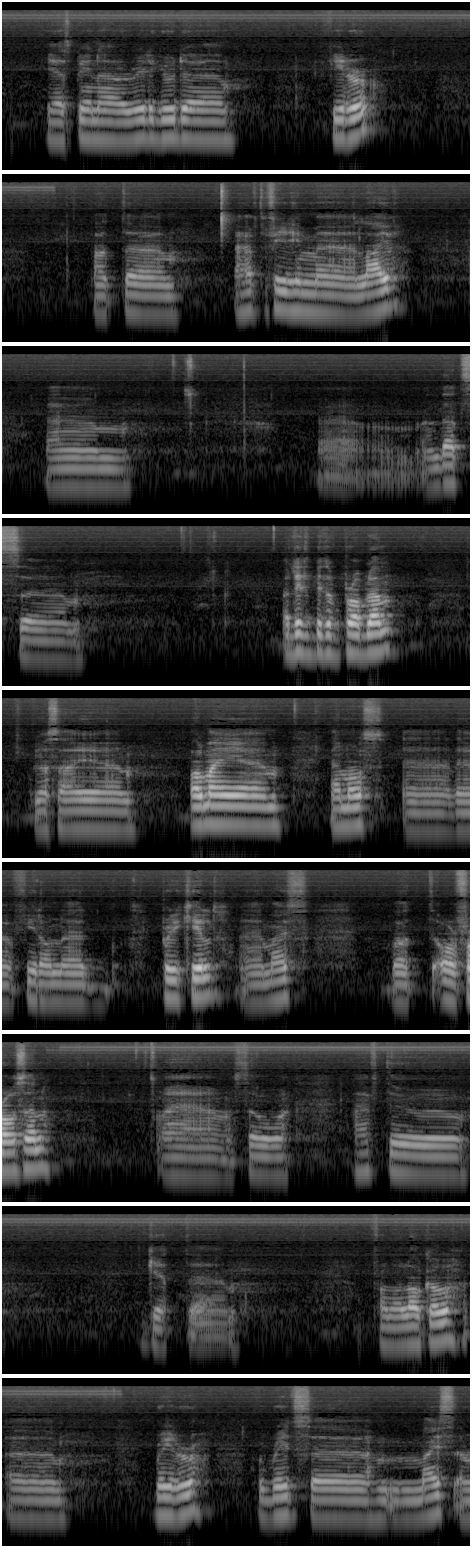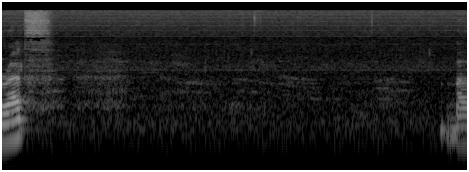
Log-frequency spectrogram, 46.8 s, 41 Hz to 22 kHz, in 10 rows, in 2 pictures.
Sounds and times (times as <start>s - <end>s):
Speech: 0.4s - 2.5s, 3.2s - 3.8s, 5.6s - 8.8s, 9.8s - 10.8s, 12.5s - 14.9s, 16.8s - 18.1s, 19.0s - 26.5s, 27.3s - 28.7s, 29.6s - 31.0s, 31.6s - 32.8s, 34.2s - 35.2s, 36.5s - 38.2s, 39.0s - 42.7s, 46.5s - 46.7s.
